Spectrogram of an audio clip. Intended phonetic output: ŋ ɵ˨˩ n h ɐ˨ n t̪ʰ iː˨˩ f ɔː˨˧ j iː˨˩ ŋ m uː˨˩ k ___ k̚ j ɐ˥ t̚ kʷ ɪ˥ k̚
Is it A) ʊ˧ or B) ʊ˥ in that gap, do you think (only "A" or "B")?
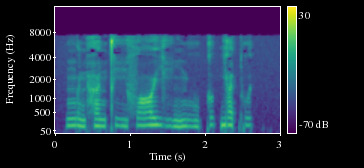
A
